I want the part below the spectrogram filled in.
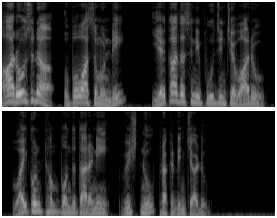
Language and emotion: Telugu, neutral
